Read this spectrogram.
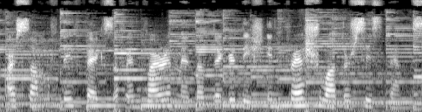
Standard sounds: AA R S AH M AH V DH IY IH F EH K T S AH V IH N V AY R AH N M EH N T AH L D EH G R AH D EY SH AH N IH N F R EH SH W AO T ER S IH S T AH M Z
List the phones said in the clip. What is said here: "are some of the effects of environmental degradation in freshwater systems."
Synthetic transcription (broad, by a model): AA R S AH M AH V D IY IH F EH K T S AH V IH N V AY R AH N M EH N T AH L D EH G R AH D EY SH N IH N F R EH SH W AO T ER S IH S T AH M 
